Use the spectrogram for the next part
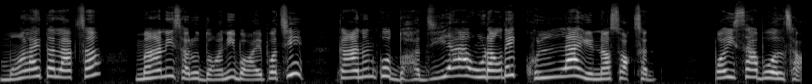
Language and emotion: Nepali, disgusted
